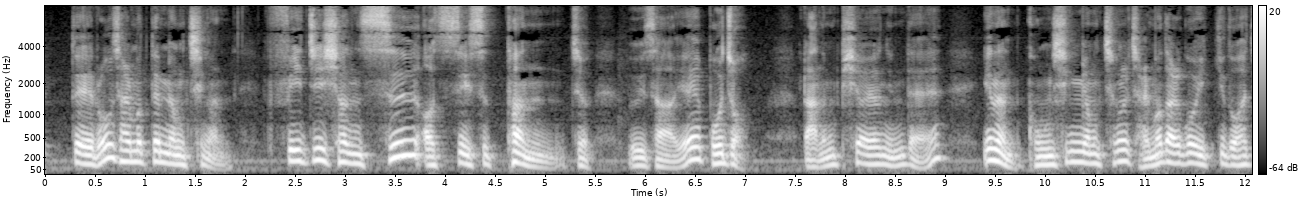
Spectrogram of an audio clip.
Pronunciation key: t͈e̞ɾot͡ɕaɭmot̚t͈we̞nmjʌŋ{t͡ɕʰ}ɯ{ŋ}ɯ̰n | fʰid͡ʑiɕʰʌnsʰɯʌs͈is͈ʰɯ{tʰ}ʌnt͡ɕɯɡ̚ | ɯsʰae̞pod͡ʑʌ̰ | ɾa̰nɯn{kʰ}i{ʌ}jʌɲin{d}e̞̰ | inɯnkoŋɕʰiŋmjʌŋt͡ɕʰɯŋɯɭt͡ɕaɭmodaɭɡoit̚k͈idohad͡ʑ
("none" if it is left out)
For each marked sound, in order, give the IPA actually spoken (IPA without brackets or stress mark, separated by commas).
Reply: t͡ɕʰ, ŋ, tʰ, pʰ, ʌ, d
